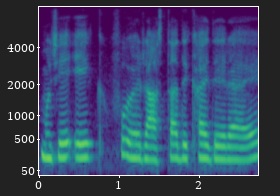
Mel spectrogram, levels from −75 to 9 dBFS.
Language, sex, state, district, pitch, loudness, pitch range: Hindi, female, Maharashtra, Washim, 205 Hz, -16 LUFS, 190-215 Hz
